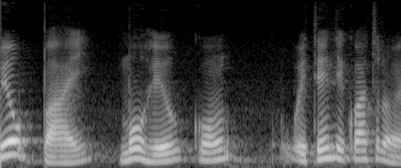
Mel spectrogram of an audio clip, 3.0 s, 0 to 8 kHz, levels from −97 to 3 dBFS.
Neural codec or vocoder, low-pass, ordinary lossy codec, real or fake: codec, 16 kHz, 0.9 kbps, LongCat-Audio-Codec; none; none; fake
